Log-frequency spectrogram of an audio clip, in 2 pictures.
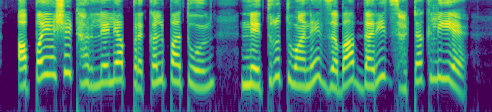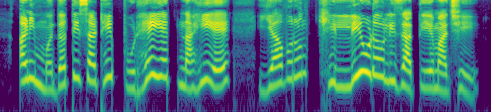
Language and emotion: Marathi, disgusted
